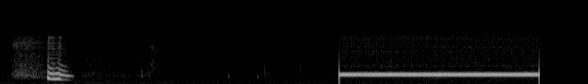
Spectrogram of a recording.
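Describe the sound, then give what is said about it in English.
A telephone dial tone sounds while a guest is being called. A single steady, mid-pitched continuous tone holds for about two seconds on its own and then cuts off abruptly. “I think this is my first time actually dialing a guest on the show.”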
